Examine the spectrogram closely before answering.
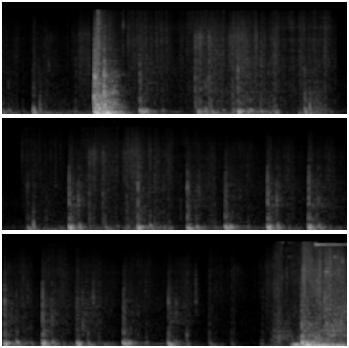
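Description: Heavy footsteps thud steadily on a metal floor.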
